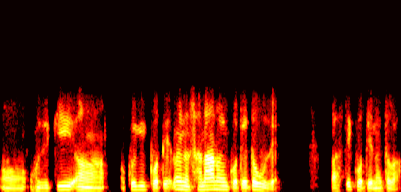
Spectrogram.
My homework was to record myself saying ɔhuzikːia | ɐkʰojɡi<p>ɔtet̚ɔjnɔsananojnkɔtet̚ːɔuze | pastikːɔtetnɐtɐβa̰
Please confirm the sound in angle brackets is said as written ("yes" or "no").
no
